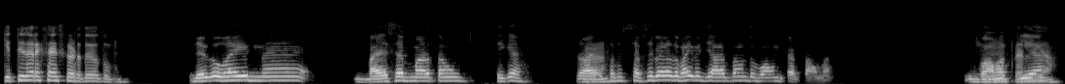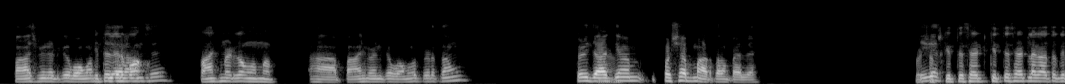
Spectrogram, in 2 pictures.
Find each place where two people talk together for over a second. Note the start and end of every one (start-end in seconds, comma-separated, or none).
none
